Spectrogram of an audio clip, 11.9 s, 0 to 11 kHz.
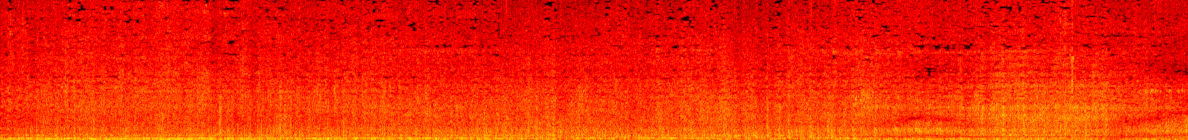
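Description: Staten Island Railway R44 train pulling out of the station alongside, a steady running noise of wheels on rails and traction motors that eases a little near the end as the train draws away down the line.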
